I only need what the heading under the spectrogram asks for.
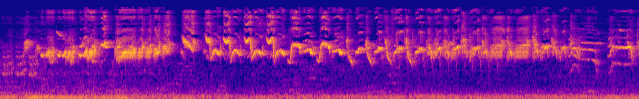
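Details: Tame Chinese hwamei with a fine, eager voice pouring out a dense, continuous warble of quick up-and-down whistled notes, rich and unbroken across the whole stretch.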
